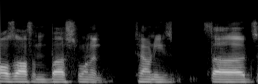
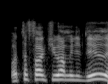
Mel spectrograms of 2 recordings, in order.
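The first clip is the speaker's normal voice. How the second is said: high, loud exasperated retort; mock exasperated yell; indignant outburst; 10 semitones higher, 5 dB louder, much faster than usual. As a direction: throw it back at her, fed up. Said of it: "he's like".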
